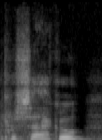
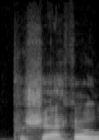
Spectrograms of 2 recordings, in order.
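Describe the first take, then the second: First: It is said in a plain, ordinary accent. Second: It is said in a put-on, slurred accent. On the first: "instead of saying prosecco" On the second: "like she's fucking Sean Connery or something"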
